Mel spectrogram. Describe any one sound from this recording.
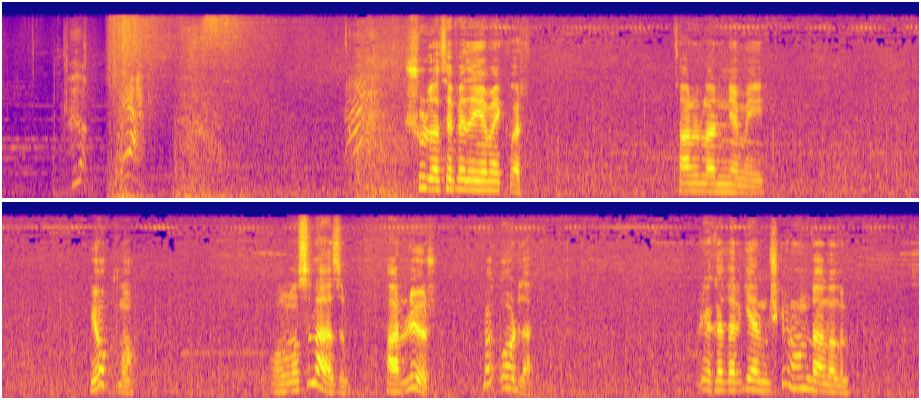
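A rush of air whooshes as wings spread for a glide.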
